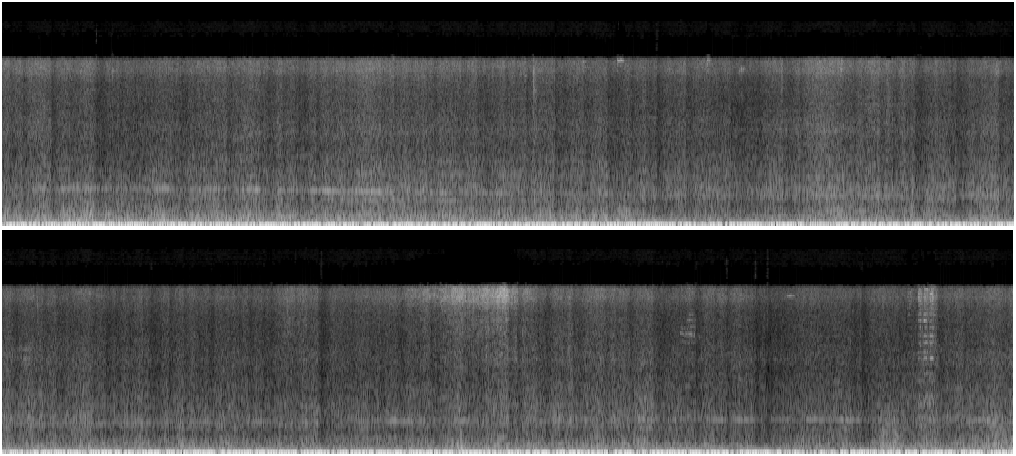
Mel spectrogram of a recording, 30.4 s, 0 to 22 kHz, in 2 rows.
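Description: Volvo B11R sleeper coach cruising at highway speed, heard from the front cabin: a loud, dense rumble of road and engine noise with a faint steady whine that drifts slowly in pitch.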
